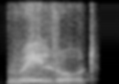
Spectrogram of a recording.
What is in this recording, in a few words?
"railroad", Indian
